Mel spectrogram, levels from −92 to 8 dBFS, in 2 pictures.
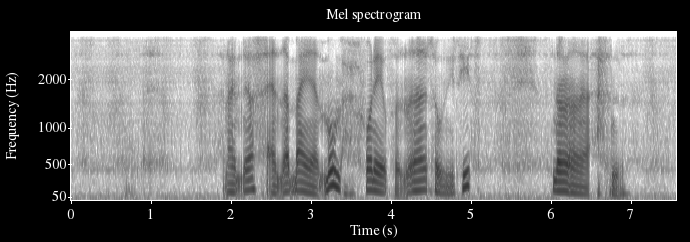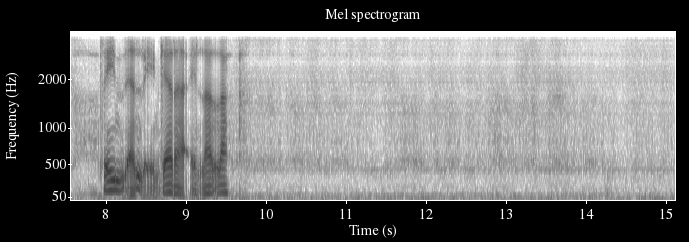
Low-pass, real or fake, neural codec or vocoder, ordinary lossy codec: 3.6 kHz; fake; autoencoder, 22.05 kHz, a latent of 192 numbers a frame, VITS, trained on many speakers; none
